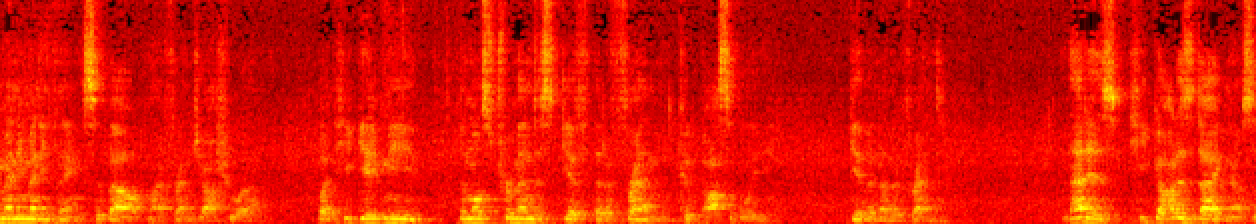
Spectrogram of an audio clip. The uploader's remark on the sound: From the stage at Montana Tech.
